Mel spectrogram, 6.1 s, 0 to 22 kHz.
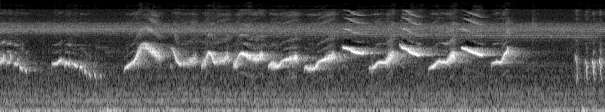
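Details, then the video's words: Early-morning birds on Aobayama, Sendai, Japan, 21 July 2014 at 4:30: a lively run of loud upslurred whistled notes, roughly three per second, with softer chirps overlapping and a steady shrill hum underneath. "Sound of Birds on Aobayama, Sendai, 2014.7.21 (4:30)"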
